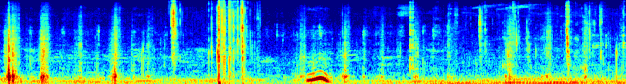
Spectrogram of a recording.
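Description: Close-up eating sounds: chewing fried rice and crunchy basreng, with many sharp mouth clicks and crunches, and a metal spoon clinking and scraping on an enamel plate. A brief hummed 'mm' about three seconds in, over a steady low hum.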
